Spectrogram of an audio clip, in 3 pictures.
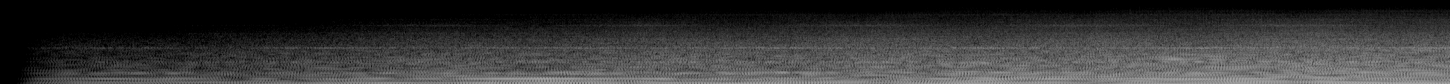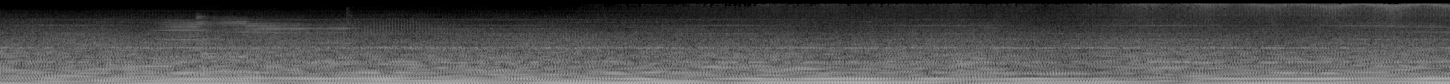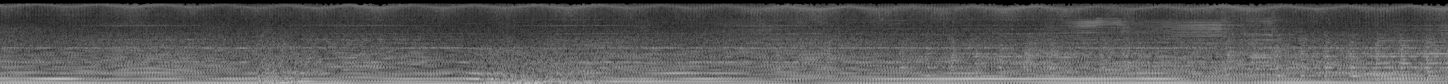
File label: noise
